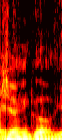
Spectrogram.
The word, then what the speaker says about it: Django: Django.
